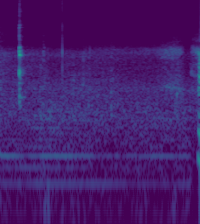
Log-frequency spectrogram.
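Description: A faint, steady low hum with a single sharp click just after the start.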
